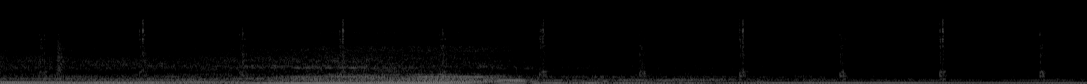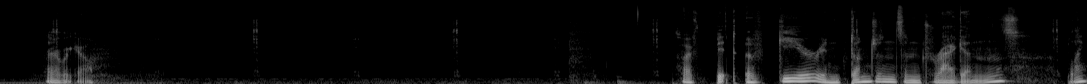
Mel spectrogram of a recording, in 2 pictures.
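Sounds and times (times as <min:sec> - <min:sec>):
truck slowly driving past outside window: 0:00.0 - 0:08.3
clock ticking in the room: 0:00.0 - 0:13.7, 0:14.4 - 0:14.7, 0:15.4 - 0:15.7, 0:16.4 - 0:21.7
speech: 0:11.3 - 0:12.0, 0:17.7 - 0:21.7.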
